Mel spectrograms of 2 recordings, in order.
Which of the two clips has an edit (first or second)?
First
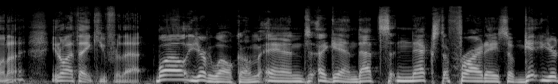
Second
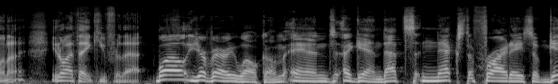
first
